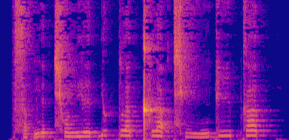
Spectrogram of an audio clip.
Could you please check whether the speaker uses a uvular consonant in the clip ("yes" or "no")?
no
